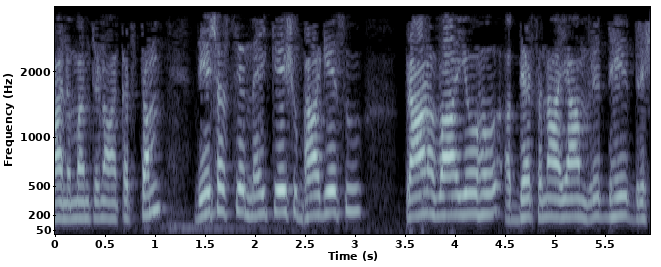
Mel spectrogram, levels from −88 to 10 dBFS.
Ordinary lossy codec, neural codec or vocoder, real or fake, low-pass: MP3, 32 kbps; none; real; 3.6 kHz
